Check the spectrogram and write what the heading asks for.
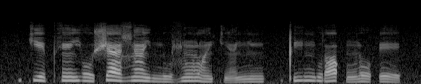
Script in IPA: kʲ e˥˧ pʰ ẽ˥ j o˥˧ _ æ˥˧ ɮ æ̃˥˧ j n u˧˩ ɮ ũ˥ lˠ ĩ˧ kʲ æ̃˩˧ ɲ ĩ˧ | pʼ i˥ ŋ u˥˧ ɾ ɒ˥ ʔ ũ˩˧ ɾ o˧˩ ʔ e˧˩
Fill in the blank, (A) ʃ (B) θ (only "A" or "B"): A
